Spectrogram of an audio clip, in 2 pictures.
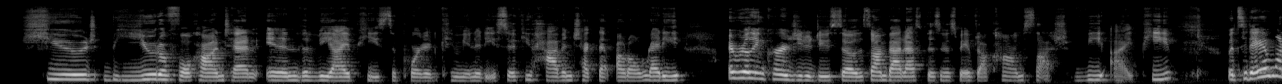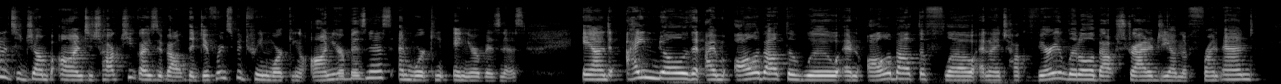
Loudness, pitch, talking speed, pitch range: -24 LUFS, 200 Hz, 180 wpm, 185-230 Hz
